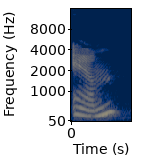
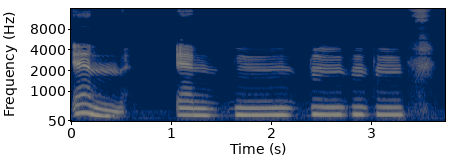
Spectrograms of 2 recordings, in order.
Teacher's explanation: The sounds M and N are made through your nose. When you hold your nose, you cannot make these sounds because the sound is made in the nose. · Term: nasal sounds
